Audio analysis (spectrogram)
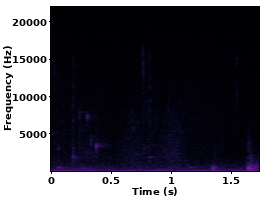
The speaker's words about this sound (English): I just take a little sip really quick.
